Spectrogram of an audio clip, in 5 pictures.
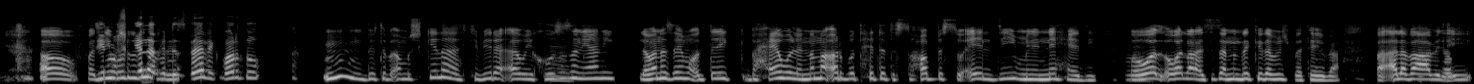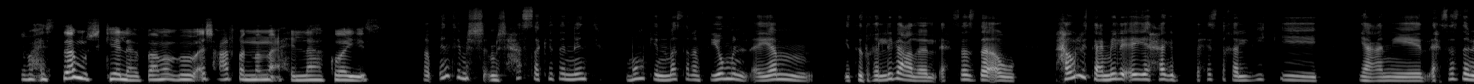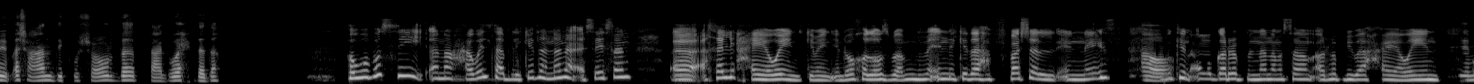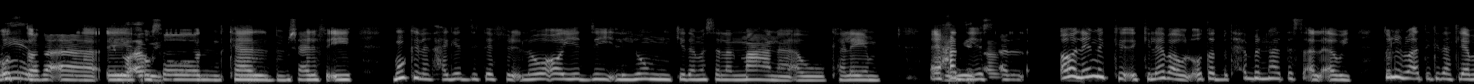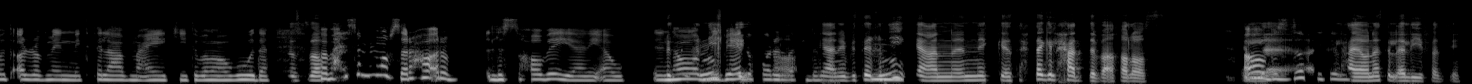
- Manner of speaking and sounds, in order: chuckle
- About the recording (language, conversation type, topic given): Arabic, podcast, إزاي الواحد ممكن يحس بالوحدة وهو وسط الناس؟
